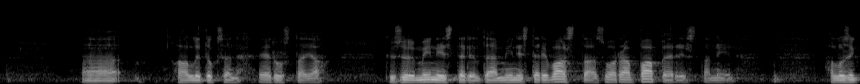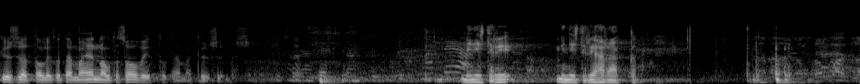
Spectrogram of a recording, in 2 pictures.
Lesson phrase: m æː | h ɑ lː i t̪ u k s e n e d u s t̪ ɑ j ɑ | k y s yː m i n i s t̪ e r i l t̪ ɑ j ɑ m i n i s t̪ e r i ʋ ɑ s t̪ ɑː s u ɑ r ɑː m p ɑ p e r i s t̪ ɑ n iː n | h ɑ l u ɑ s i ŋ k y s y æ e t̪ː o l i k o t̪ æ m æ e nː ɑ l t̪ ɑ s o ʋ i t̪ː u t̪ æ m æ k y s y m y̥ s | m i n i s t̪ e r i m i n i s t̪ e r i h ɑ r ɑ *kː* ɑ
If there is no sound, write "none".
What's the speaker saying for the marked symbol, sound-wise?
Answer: kː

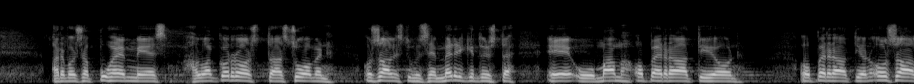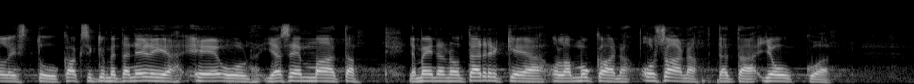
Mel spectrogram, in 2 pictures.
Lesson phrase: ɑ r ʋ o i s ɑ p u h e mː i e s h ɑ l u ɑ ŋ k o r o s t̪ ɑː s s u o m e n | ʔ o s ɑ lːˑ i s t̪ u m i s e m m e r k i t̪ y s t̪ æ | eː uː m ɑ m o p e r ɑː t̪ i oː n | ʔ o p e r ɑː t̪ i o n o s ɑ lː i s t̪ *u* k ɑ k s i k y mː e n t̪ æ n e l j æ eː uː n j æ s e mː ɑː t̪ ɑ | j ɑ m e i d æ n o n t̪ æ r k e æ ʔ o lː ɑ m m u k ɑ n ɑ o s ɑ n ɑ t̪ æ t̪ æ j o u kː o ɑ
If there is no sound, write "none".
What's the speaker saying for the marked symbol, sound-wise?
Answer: uː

